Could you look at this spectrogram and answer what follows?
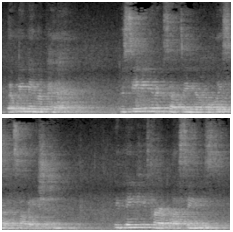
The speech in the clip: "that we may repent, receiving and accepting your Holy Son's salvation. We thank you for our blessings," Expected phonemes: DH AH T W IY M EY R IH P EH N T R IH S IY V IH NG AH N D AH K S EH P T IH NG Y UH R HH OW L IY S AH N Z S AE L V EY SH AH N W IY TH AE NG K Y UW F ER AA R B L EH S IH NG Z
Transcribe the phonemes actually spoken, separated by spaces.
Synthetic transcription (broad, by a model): DH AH T W IY M EY R IH P EH N T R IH S IY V IH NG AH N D AH K S EH P T IH NG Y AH R HH OW L IY S AH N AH S AE L V EY SH AH N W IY TH AE NG K Y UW F ER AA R B L EH S IH NG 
